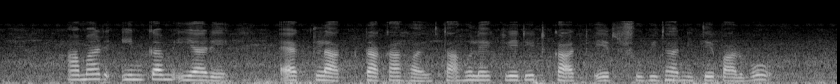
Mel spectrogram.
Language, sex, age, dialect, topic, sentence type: Bengali, female, 25-30, Northern/Varendri, banking, question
